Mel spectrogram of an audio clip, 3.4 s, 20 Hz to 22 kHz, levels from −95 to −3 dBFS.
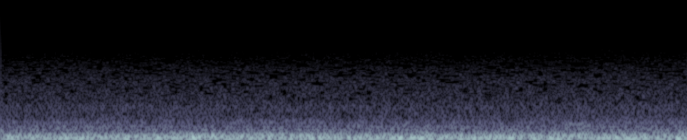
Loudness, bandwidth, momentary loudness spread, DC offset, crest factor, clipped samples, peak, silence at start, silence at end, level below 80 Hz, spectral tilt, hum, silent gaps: -38 LUFS; 3.6 kHz; 2 LU; under 0.1%; 12 dB; under 0.1%; -24 dBFS; 0 s; 0 s; -40 dBFS; -11.5 dB/octave; none; none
